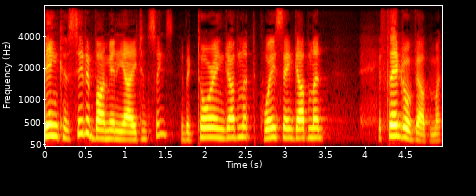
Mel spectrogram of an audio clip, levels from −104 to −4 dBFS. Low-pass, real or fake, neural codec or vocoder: 7.2 kHz; fake; codec, 16 kHz, 0.5 kbps, FunCodec, trained on LibriTTS, 25 frames a second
